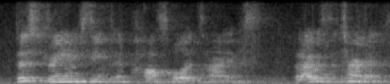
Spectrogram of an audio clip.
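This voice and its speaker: At a moderate pace, a woman with a fairly high pitch and ordinary pitch variation speaks amid noticeable background noise and audible room echo. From abroad, moved to US as a child in 2009. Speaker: graduate guest speaker. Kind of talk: speech.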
